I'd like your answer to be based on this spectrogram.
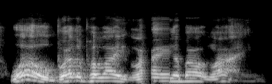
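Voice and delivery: normal talking voice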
